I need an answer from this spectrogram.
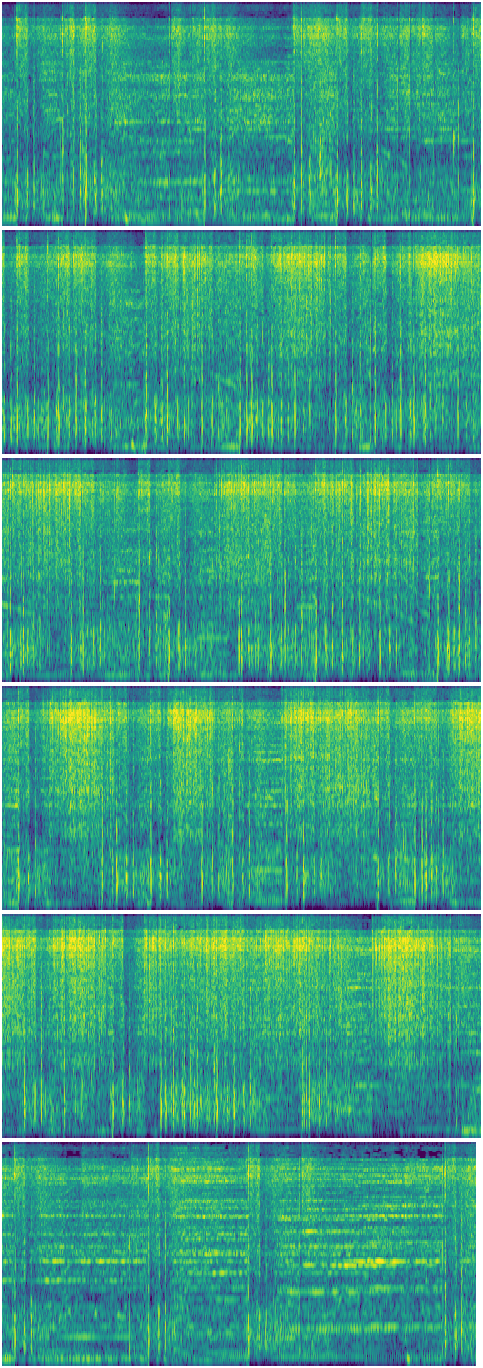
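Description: Fireworks display: aerial shells bursting one after another in a rapid, continuous run of bangs and crackling.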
